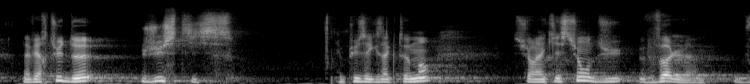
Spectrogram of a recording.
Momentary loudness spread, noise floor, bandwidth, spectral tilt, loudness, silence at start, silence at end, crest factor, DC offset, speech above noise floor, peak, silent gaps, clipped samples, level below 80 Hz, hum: 19 LU; -55 dBFS; 13.5 kHz; -5.5 dB/octave; -18 LUFS; 0.25 s; 0 s; 18 dB; under 0.1%; 38 dB; 0 dBFS; none; under 0.1%; -56 dBFS; none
